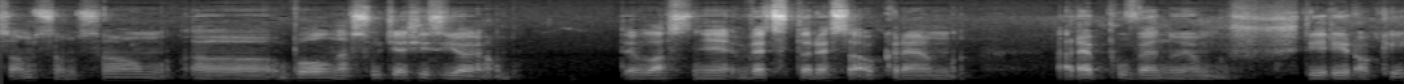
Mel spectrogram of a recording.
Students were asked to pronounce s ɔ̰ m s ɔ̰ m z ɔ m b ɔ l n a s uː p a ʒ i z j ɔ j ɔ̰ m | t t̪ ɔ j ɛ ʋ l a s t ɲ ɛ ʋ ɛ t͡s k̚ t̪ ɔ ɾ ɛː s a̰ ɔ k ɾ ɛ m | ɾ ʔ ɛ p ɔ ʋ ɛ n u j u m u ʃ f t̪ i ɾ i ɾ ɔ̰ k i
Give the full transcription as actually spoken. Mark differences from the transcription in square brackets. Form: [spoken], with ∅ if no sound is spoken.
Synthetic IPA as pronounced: s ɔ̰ m s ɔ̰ m [s] ɔ m b ɔ l n a s uː [c] a ʒ i z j ɔ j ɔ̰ m | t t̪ ɔ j ɛ ʋ l a s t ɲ ɛ ʋ ɛ t͡s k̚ t̪ ɔ ɾ ɛː s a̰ ɔ k ɾ ɛ m | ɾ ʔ ɛ p [u] ʋ ɛ n u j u m u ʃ [ʃ] t̪ i ɾ i ɾ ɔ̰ k i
